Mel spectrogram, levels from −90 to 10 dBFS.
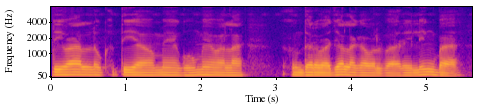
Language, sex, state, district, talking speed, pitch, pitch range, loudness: Bhojpuri, male, Uttar Pradesh, Ghazipur, 105 wpm, 105 Hz, 100-110 Hz, -13 LUFS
